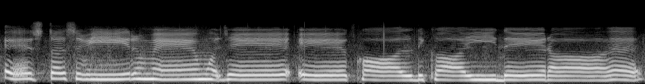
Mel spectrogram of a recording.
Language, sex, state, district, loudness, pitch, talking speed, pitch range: Hindi, male, Madhya Pradesh, Katni, -10 LUFS, 215 Hz, 95 wpm, 205-230 Hz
